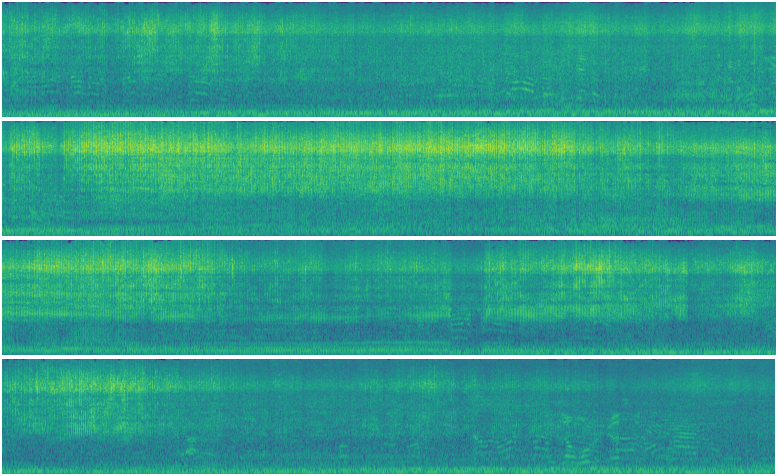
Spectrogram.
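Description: Several ATV engines racing together in a steady, loud drone, their pitch rising and falling as the riders accelerate and back off.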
